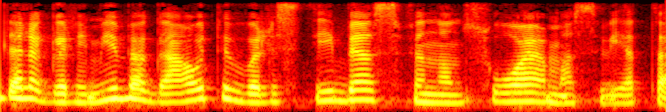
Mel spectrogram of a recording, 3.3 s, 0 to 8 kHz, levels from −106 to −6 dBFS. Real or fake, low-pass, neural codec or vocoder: real; 7.2 kHz; none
